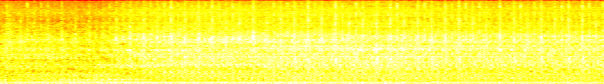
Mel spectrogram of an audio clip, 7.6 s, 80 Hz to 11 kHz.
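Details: 2015 Ram 2500 with the 6.7 Cummins diesel idling: a steady light ticking, about three a second, over the low rumble; the cause of the tick is unknown.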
